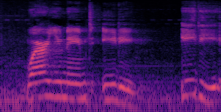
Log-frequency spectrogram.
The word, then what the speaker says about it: EDI: are you named Edie Edie is the phonetic pronunciation of Ed I that is an acronym for enhanced defense intelligence where are you where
